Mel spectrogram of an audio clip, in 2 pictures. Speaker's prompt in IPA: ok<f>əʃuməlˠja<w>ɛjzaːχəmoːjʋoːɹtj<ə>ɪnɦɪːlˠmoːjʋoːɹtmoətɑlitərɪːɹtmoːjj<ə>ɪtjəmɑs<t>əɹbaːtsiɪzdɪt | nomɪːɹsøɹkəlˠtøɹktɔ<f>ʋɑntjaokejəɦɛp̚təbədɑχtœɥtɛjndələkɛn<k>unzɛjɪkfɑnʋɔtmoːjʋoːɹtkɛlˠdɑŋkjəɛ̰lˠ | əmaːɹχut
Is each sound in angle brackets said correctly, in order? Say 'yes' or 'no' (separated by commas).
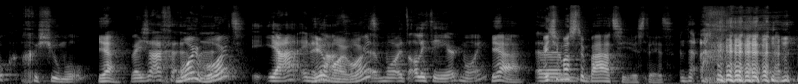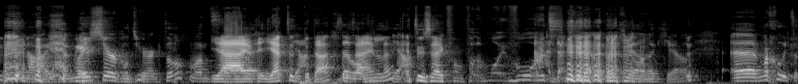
no, no, no, no, yes, no, no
